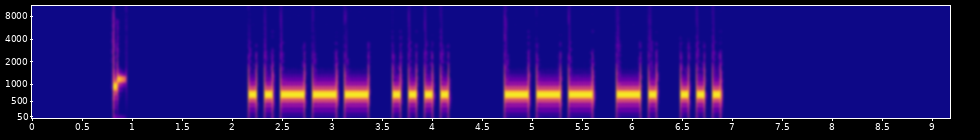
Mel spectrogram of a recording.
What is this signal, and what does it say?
Morse code, heard as a keyed tone, about 15 wpm, 700 Hz. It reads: 2H ONS
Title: Winter Field Day Exchanges Encore 15wpm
